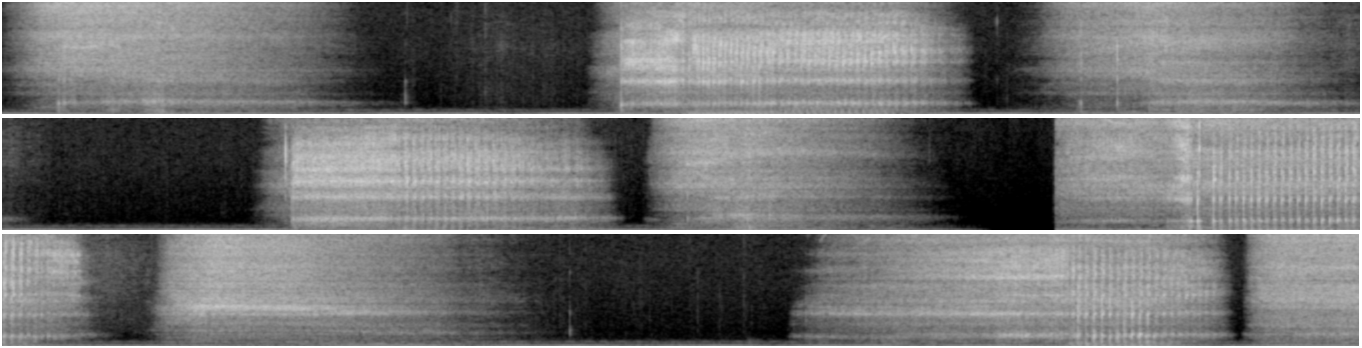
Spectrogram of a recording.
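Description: Loud, rough, rasping breath noises repeat in a regular rhythm during sleep, typical of snoring.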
